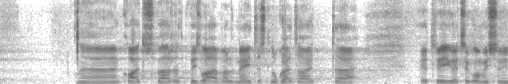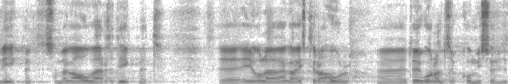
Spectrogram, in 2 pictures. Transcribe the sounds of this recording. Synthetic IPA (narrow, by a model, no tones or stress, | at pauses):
kɑe̞t̪u̥svæːɾse̞lt̪vɤjsvɑɦe̞b̥eɑlme̞jld̪est̪luɡ̥e̞d̪̥ɑe̞t̪ː | e̞̰t̪ːriːɡɑt̪ʲseko̞misjo̞nʲiliːk̚med̪̥sonvæɡ̥ɑɑuvæːɾse̞d̪̥liːkme̞d̪̥ | e̞jo̞levæɡ̥ɑhesʲt̪iɾɑɦult̪øːko̞rːɑld̪useko̞misjo̞nid̪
